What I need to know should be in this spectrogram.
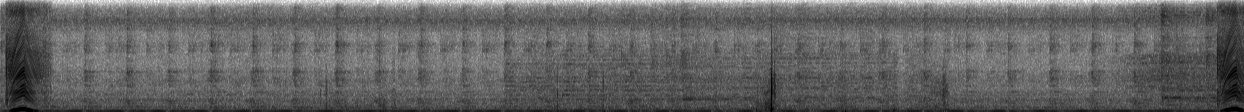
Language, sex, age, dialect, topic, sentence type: Bengali, female, 31-35, Northern/Varendri, banking, statement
